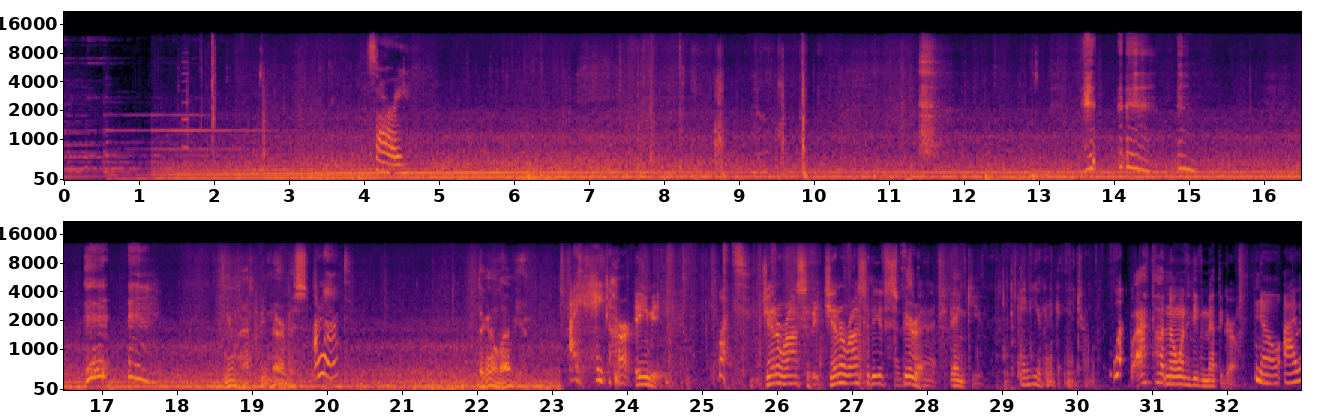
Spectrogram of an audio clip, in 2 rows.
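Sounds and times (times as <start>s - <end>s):
car engine drone in the cabin: 0.0s - 23.3s
speech: 4.2s - 4.8s, 19.6s - 20.3s, 22.0s - 22.7s, 23.6s - 24.7s, 25.8s - 32.9s.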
